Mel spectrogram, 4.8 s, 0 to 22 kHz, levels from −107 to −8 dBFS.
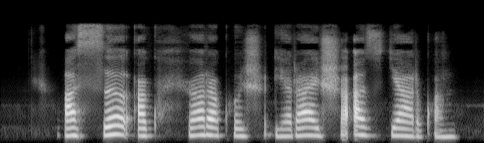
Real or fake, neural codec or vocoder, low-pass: fake; codec, 24 kHz, 1.2 kbps, DualCodec; 10.8 kHz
